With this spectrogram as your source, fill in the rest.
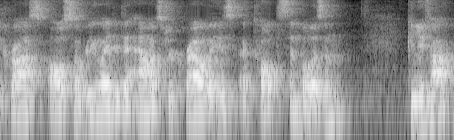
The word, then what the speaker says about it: Crowley: alist probably and uh or Crowley I think is is actually how you pronounce that um and the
